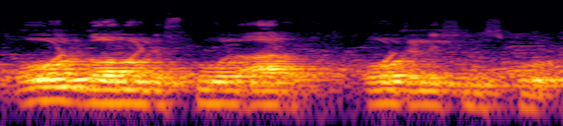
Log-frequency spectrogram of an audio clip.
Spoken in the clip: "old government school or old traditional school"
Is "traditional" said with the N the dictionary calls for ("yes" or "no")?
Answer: no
